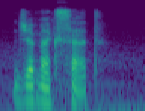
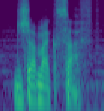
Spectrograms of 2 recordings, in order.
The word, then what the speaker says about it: Jamaxas: qu'elle s'appelait Floline Jamaxat. Waouh. Putain, tu prononces bien. C'est presque ça. Ça se prononce Jamaxas.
